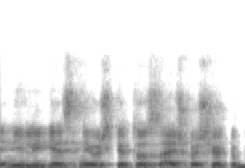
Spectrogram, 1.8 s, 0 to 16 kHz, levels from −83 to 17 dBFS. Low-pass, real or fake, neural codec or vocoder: 10.8 kHz; real; none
